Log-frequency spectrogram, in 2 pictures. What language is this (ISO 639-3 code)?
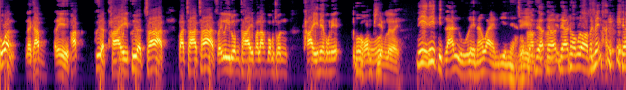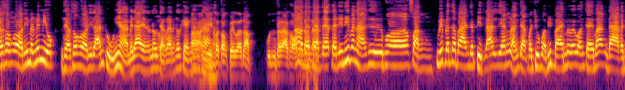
tha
